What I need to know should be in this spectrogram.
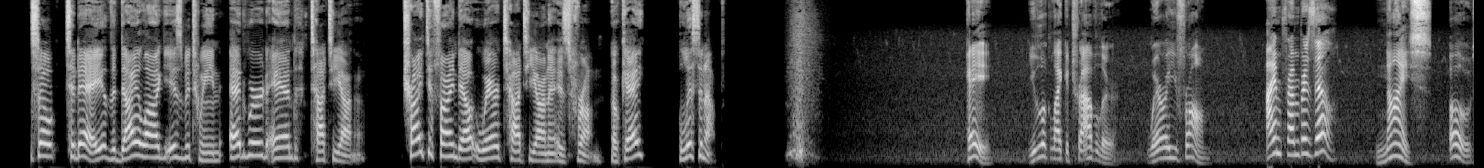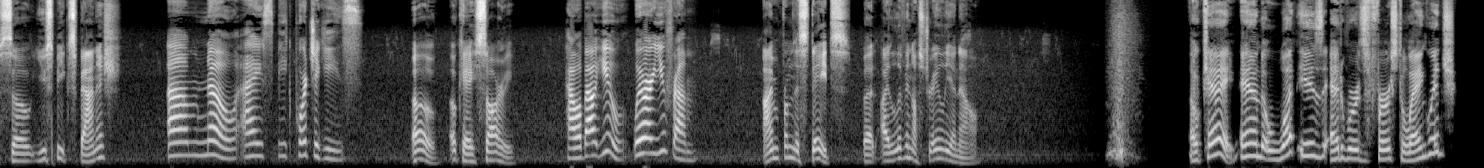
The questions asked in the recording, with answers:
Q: Try to find out where Tatiana is from, okay?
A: Tatiana replies saying, "I'm from Brazil."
